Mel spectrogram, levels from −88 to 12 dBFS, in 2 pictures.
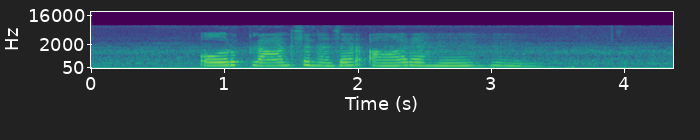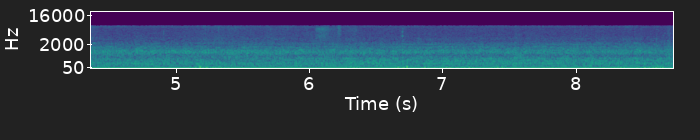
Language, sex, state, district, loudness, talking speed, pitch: Hindi, female, Rajasthan, Jaipur, -15 LUFS, 40 wpm, 200 Hz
